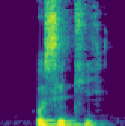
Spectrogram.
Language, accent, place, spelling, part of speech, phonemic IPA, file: French, France, Paris, Ossétie, proper noun, /ɔ.se.ti/, LL-Q150 (fra)-Ossétie.wav
- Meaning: Ossetia, a Caucasian region, ancestral home of the Ossetic culture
